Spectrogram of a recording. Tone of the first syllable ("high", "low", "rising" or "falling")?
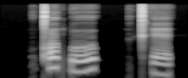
high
